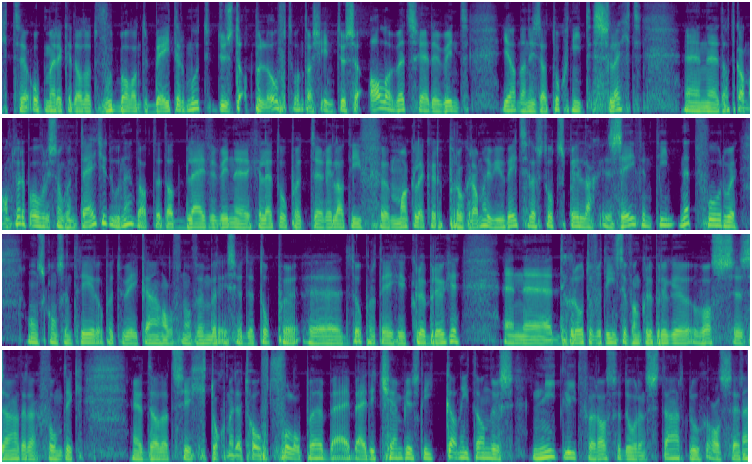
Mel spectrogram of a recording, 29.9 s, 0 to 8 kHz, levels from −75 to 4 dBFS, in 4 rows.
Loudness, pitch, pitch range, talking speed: -17 LUFS, 110 Hz, 100-125 Hz, 225 wpm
